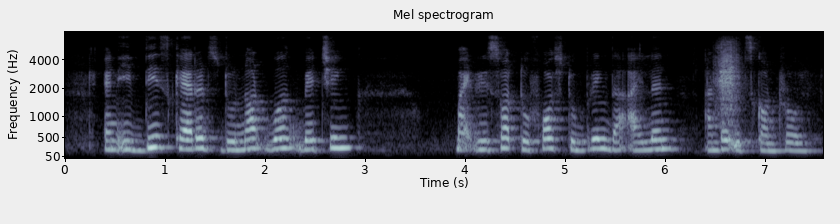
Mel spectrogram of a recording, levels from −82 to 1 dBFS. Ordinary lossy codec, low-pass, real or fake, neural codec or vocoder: none; 7.2 kHz; real; none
